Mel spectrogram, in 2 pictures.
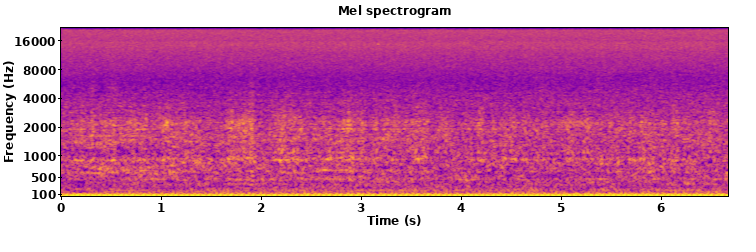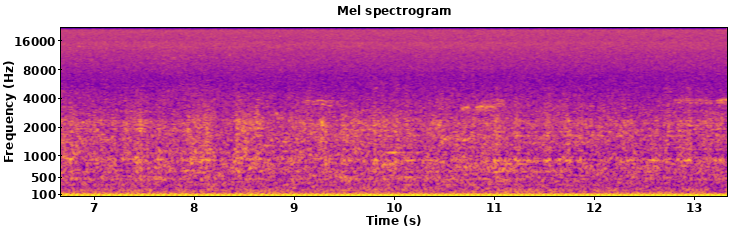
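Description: A racing car engine drones steadily.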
